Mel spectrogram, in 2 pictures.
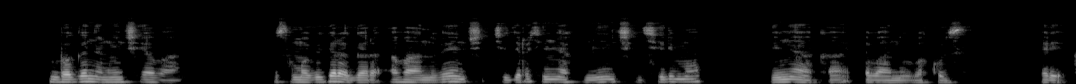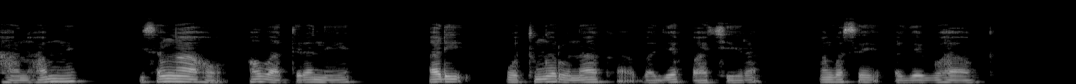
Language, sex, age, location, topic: Kinyarwanda, female, 25-35, Kigali, health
